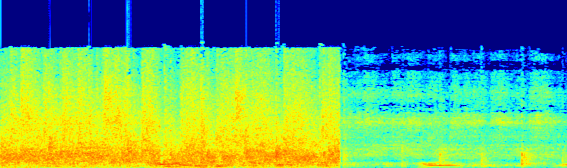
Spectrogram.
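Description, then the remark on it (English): An audience of Leavenworth citizens, including youth, at a public meeting bursts into loud, dense applause against a woman for about two and a half seconds, then it cuts off abruptly, leaving quieter voices talking. “She's sitting there embarrassed because she just got applauded against.”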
